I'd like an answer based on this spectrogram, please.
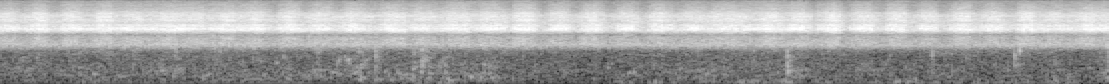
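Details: Crickets calling beside a bay on Korčula, Croatia: a dense, unbroken shrill chorus high in pitch, throbbing about three times a second, with scattered faint low rustles beneath.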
